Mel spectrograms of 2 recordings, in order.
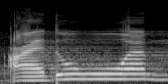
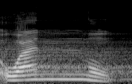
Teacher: tanwinnya langsung dimasukkan ke dalam huruf mim yang bertasdid dengan cara ditekan kemudian ditahan lebih kurang dua harakat sehingga terbentuk suara yang mendengung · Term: Idgham Bi ghunah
